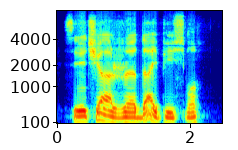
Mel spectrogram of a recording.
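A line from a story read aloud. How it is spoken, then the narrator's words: Menacing command. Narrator (Russian): Недобрым голосом приказал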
